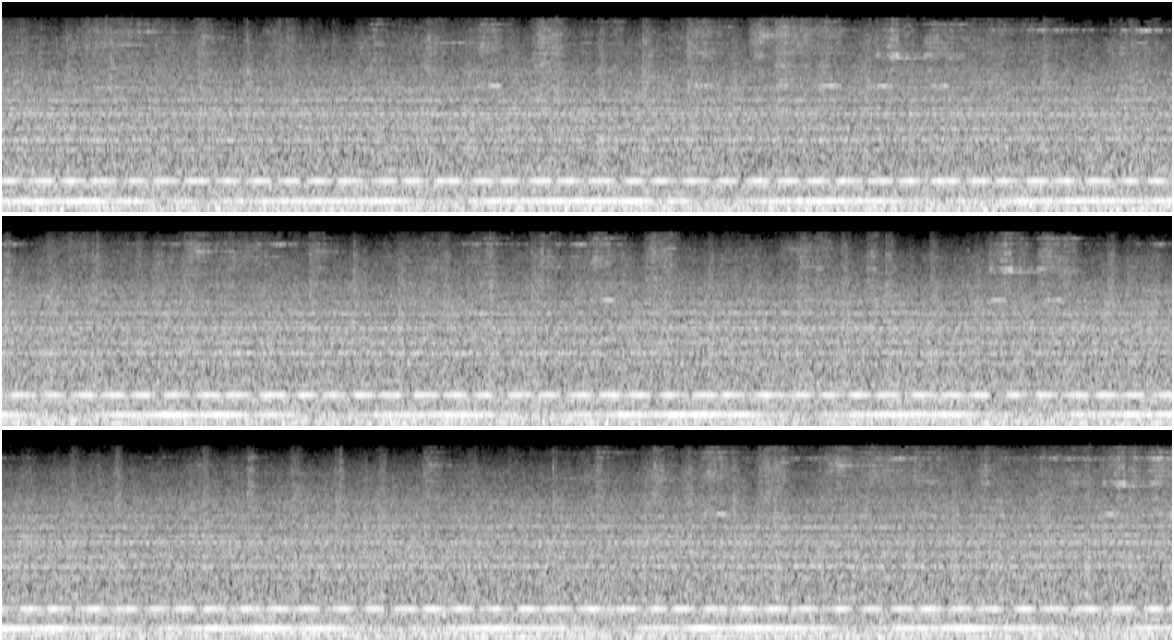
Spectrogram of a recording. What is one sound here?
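Train wheels rumble and clack rhythmically over rail joints.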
